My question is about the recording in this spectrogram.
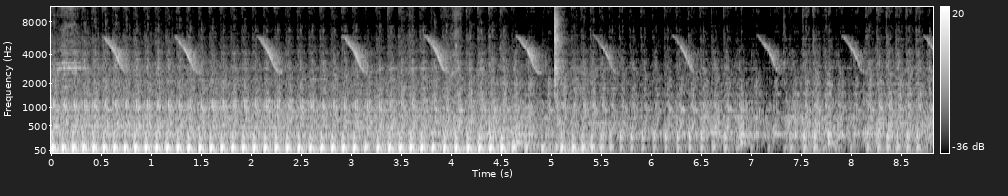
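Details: Royal Enfield Classic 350 EFI single-cylinder: slow, uneven thump of about three beats a second that sags and drops beats as the idle falls away. Ignition problem suspected, not confirmed. Unstable idle with misfire.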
